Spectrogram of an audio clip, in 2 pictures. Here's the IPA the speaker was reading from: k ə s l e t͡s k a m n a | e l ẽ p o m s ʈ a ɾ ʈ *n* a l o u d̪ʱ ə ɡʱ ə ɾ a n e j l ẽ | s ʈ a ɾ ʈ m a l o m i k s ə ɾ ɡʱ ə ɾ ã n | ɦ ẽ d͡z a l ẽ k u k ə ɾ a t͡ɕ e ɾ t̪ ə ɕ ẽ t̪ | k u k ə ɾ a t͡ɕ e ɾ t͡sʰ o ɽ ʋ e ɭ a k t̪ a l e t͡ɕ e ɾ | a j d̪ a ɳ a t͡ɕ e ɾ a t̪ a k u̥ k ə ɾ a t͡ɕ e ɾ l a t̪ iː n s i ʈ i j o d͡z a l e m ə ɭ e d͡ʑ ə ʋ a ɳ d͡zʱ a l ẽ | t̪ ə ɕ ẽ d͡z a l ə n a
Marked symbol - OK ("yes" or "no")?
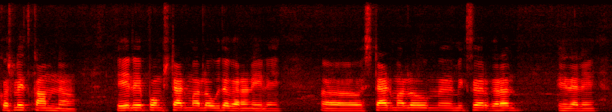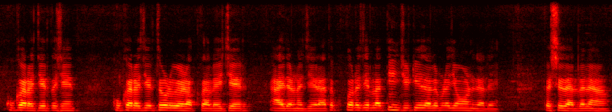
no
